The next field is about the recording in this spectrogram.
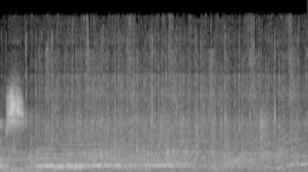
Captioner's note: audience cheering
